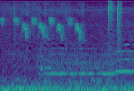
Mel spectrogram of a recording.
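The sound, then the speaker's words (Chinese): Small birds chirp in a garden with a pond and lotus plants, giving quick, high, bright calls that repeat in a loose rhythm throughout, heard alone without talk. “小鸟叫，真的”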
